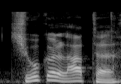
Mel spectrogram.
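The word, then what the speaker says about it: Cioccolata: God, this fucking name, Chocolata. It's like kind of how they say it. It's like chocolate, so it's like chocolata.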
